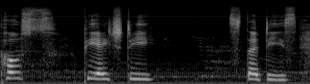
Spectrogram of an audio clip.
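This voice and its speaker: This woman's voice sits at a high pitch and keeps a fairly even intonation. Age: 60s. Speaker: Sufi teacher and symposium speaker. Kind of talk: conference talk. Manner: halting.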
